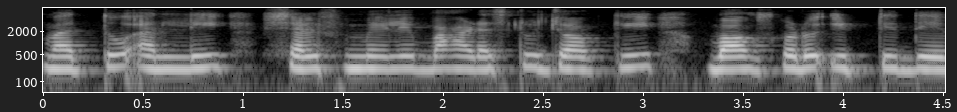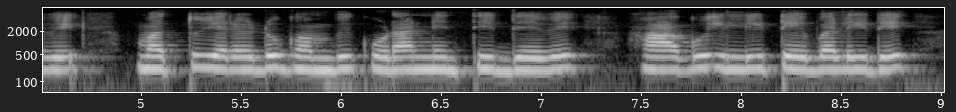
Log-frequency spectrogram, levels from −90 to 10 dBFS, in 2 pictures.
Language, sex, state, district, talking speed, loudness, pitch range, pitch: Kannada, female, Karnataka, Bidar, 120 wpm, -19 LUFS, 215-230 Hz, 220 Hz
